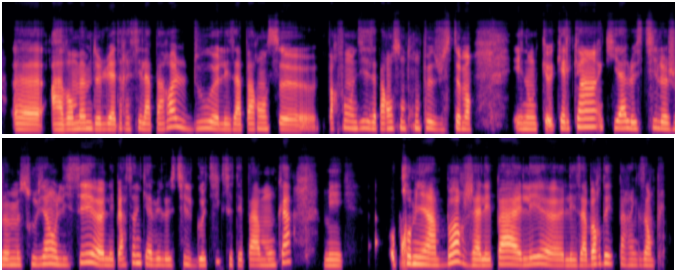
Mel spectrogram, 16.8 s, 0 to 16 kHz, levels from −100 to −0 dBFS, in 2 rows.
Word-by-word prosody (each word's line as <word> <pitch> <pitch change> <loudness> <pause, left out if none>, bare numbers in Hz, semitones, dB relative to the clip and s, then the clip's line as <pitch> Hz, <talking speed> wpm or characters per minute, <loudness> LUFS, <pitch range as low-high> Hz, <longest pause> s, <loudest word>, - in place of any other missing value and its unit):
Heu, 150 -2 +4
avant 150 +1 +3
même 170 +1 +1
de 155 -3 -1
lui 155 +1 -1
adresser 160 +2 -4
la 155 -1 +2
parole, 200 +4 -1
d'où, 185 +2 -3
heu, 165 - +3
les 155 0 -4
apparences, 165 +3 -1
heu, 145 -2 0 0.2
parfois 170 +4 -5
on - - -2
dit: 185 +2 -5
«les 180 - -3
apparences 175 +2 0
sont 185 - -4
trompeuses» 180 -1 -4
justement, 160 +2 -1 0.6
et 165 - -4
donc 165 -1 -3
heu, - - +4
quelqu'un 220 +5 +3
qui 195 - -4
a 185 - +4
le 175 -2 +1
style 180 +1 -5
heu, 170 - +2
je 170 +1 -2
me 170 0 -2
souviens 185 +3 -1
au - - +3
lycée, 215 +8 0
heu, 170 -4 +7
les 165 -1 -3
personnes 190 +8 -2
qui 185 - -4
avaient 170 -1 -2
le 160 - -4
style 170 -1 -9
gothique, 165 - -5
c'était 160 -3 -8
pas 160 -1 +1
mon 160 +1 -5
cas, 240 +5 +3 0.4
mais 155 -1 -2 0.6
au 440 - +1
1er 200 -3 +4
abord, 175 +10 +5
j'allais 160 -1 +1
pas 185 +1 +5
aller, 175 +3 +3
heu, 165 -5 +1
les 155 0 -5
aborder 195 +7 +2
par 170 -2 -7
exemple. 160 -1 -5
170 Hz, 210 wpm, -23 LUFS, 160-185 Hz, 0.6 s, heu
